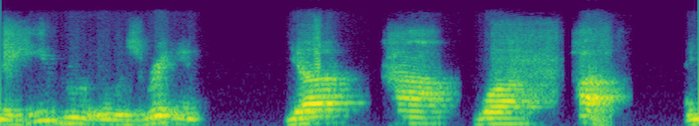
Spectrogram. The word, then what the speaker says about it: Yahawah: And when you look into the word Lord there in all caps, in the Hebrew it was written YAHAWAH, and you pronounce it Yahawah.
